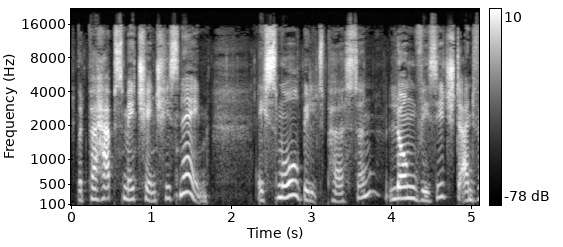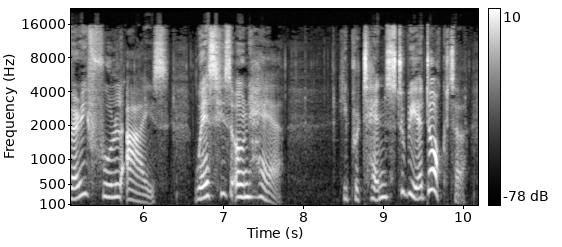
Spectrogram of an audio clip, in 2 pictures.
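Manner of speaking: reading aloud. Acted. Wife reads newspaper notice aloud.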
